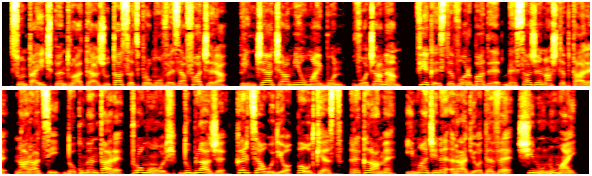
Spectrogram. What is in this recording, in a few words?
locutora rumana romanian voiceover; locutora de Rumanía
